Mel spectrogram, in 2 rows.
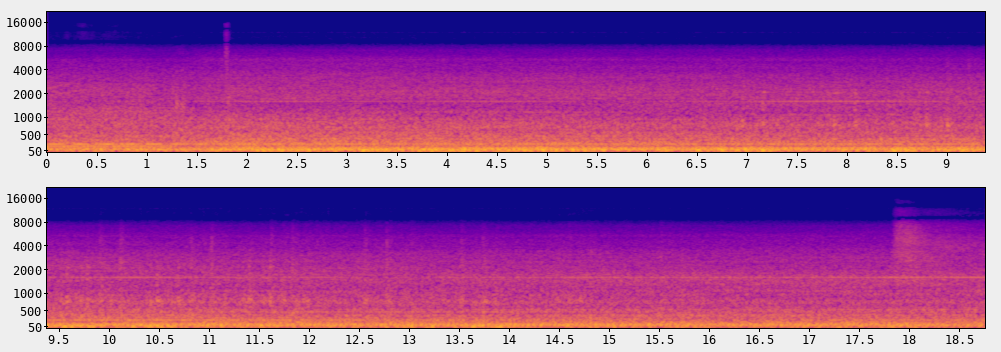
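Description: Steady heavy low rumble of a Metrolink diesel locomotive standing nearby, mixed with a Metro Kinkisharyo P3010 light-rail train running past and pulling away. A thin steady high whine comes in about a second and a half in.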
